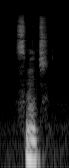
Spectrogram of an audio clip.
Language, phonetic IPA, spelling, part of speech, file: Polish, [smɨt͡ʃ], smycz, noun, LL-Q809 (pol)-smycz.wav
